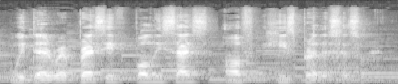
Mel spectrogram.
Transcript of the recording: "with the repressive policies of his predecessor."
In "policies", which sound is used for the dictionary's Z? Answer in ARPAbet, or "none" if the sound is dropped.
S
